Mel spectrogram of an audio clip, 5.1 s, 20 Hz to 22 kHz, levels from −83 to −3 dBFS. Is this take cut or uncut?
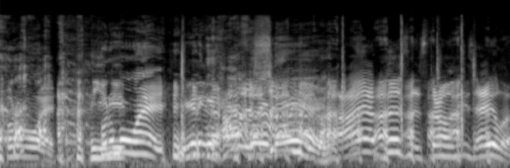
uncut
